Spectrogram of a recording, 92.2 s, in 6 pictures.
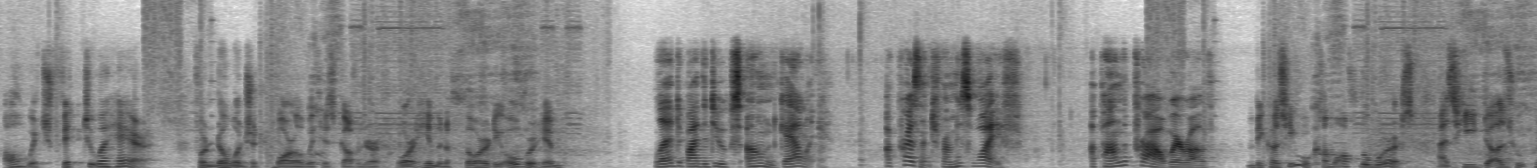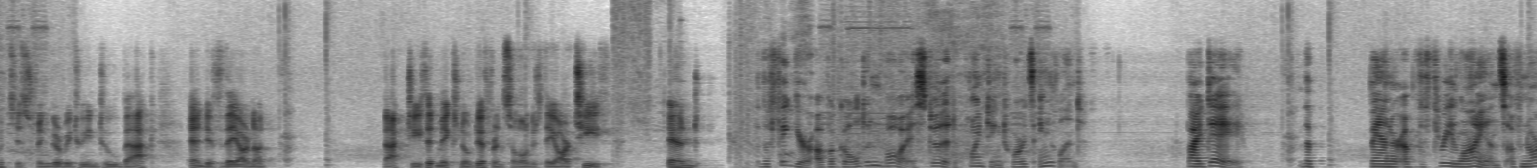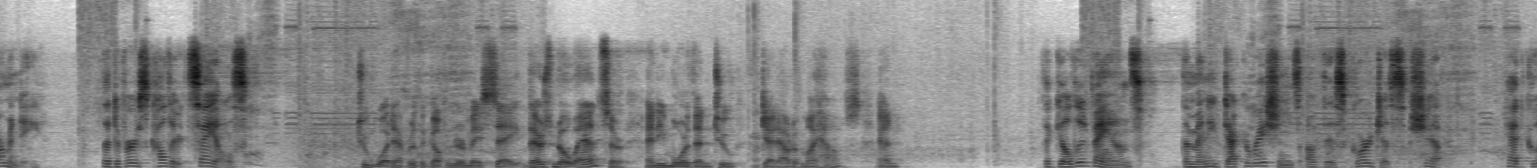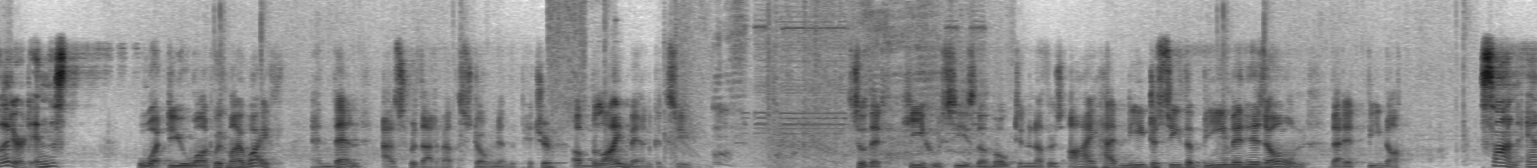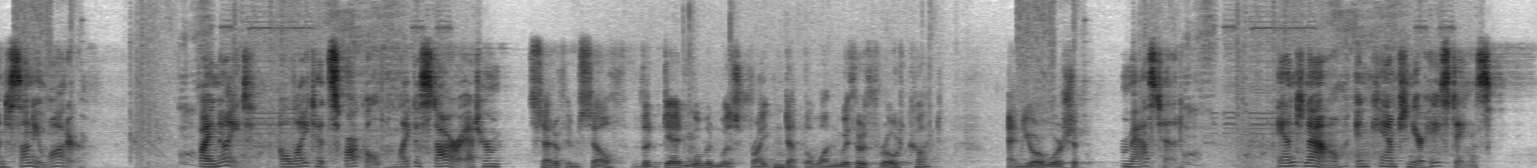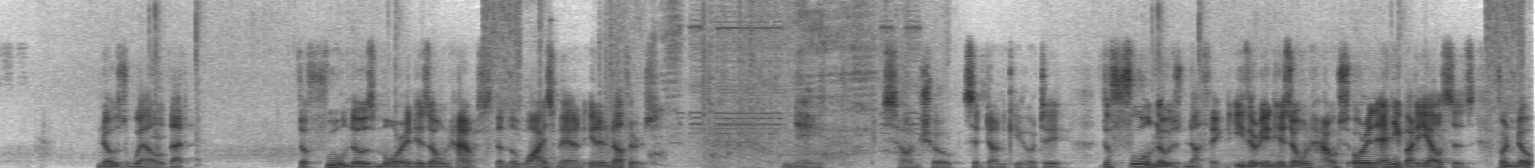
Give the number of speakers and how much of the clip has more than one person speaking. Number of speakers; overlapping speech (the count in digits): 2, no overlap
